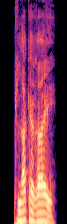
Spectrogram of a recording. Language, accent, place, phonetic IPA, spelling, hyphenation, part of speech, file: German, Germany, Berlin, [plakəˈʁaɪ̯], Plackerei, Pla‧cke‧rei, noun, De-Plackerei.ogg
- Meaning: drudgery, difficult labor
